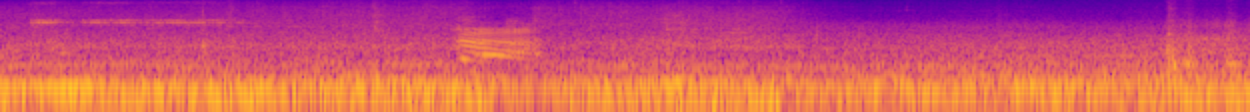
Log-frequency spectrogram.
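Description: A motorbike engine rumbles steadily close by.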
